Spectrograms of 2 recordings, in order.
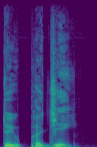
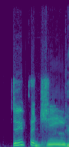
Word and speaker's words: DuPage: Aaron says it's said on DuPage, is how it's said. – DuPage.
